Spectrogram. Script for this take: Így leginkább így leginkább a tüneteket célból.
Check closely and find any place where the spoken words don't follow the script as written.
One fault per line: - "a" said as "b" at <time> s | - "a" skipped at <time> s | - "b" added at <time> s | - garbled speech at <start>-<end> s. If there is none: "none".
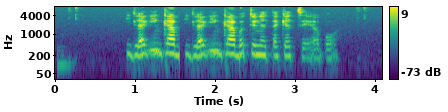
none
